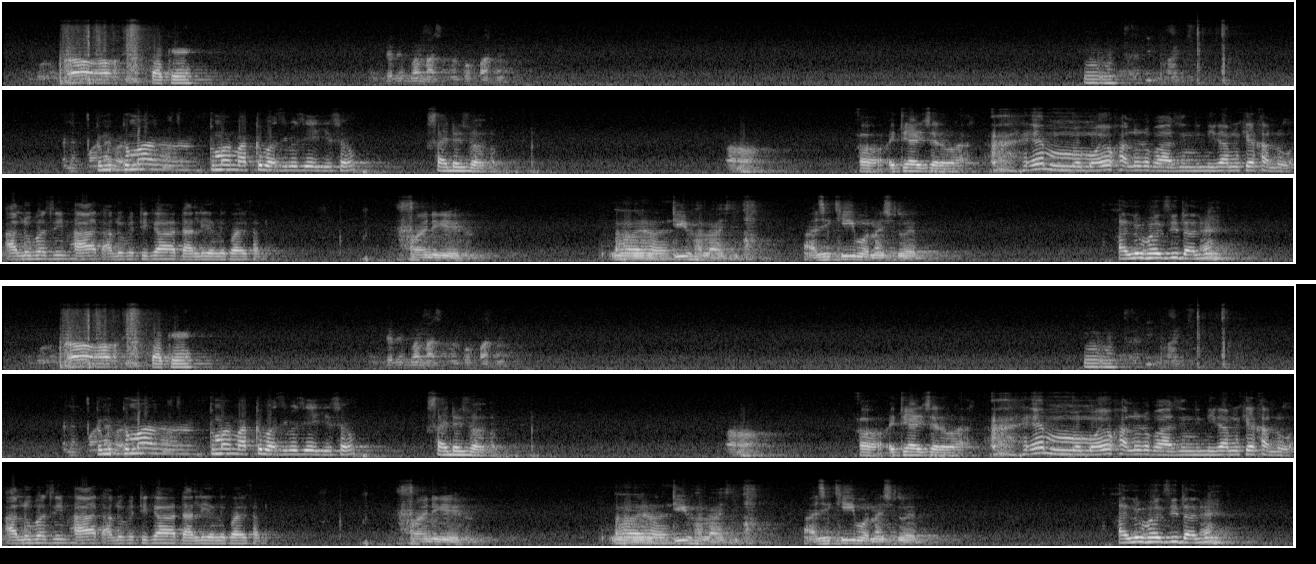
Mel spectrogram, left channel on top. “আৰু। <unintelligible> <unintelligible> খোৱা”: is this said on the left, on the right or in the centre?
Left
